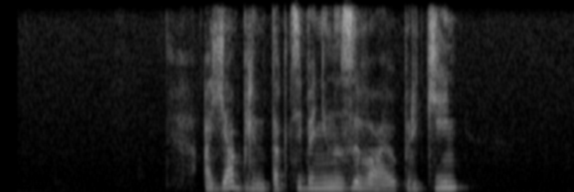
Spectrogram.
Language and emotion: Russian, angry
